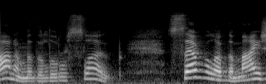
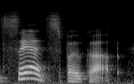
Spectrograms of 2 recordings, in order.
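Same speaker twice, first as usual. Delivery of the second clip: plain reading voice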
